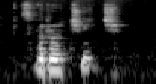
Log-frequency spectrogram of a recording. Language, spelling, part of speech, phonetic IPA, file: Polish, zwrócić, verb, [ˈzvrut͡ɕit͡ɕ], LL-Q809 (pol)-zwrócić.wav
